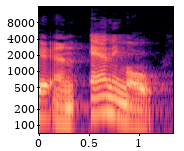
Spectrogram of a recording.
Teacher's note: vous mettez bien l'accent sur la première syllabe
